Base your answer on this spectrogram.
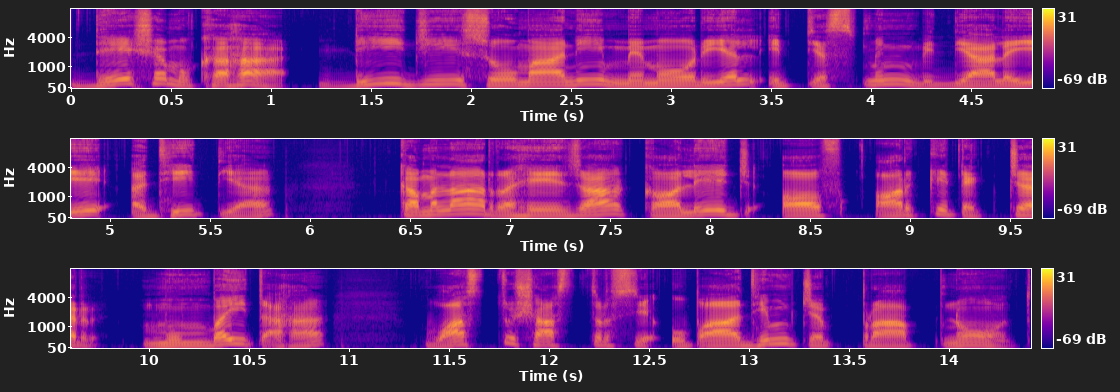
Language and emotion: Sanskrit, neutral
